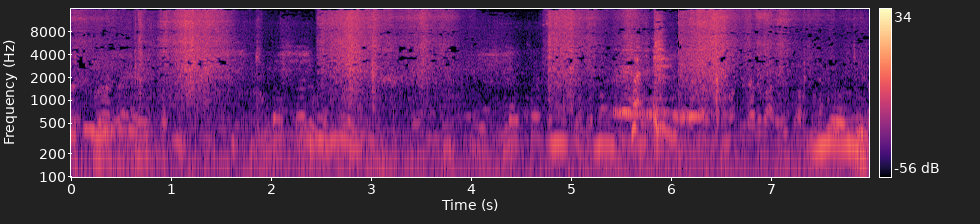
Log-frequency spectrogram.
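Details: Indian (spectacled) cobra, highly venomous, rescued from a village near Balichandrapur, Jajpur, Odisha, India; sharp, breathy hisses burst out roughly every second or two while men talk nearby outdoors.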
